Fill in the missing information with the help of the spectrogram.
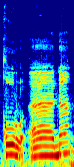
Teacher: حمزہ کو آرام سے نرمی کے ساتھ پڑھنا ہے، لیکن لمبا بھی کر کے پڑھنا ہے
